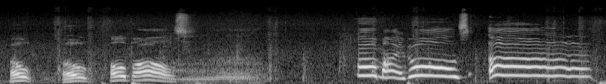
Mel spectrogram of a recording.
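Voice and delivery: high, loud, drawn-out panicked yell; panicked shriek. Real, not acted. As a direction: scream as the bear charges. Suddenly attacked by a bear.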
